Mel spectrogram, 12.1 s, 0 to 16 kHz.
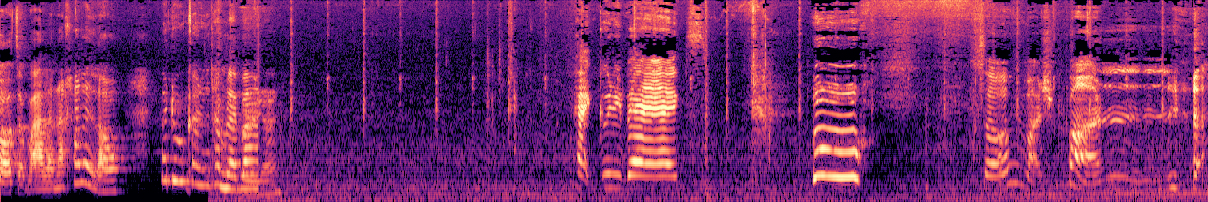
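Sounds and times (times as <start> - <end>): woman speaking: 0.0 - 2.7, 5.8 - 6.9, 9.8 - 11.9
car engine and road rumble: 2.1 - 12.0.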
